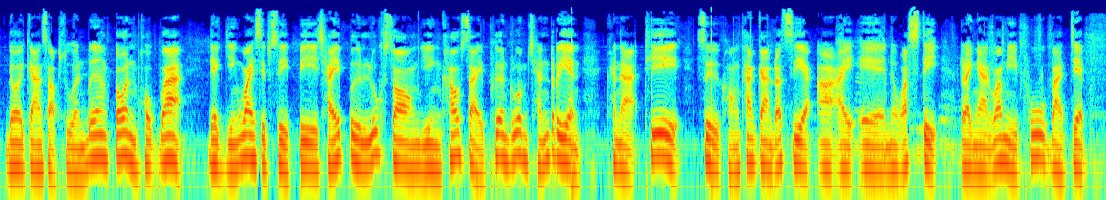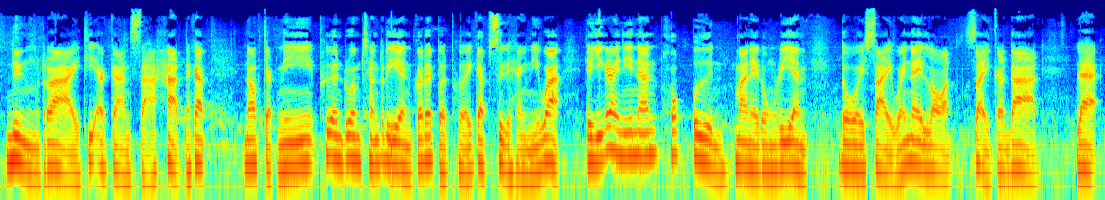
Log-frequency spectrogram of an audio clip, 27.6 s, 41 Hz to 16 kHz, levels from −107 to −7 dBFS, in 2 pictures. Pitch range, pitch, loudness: 105-135 Hz, 115 Hz, -30 LUFS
